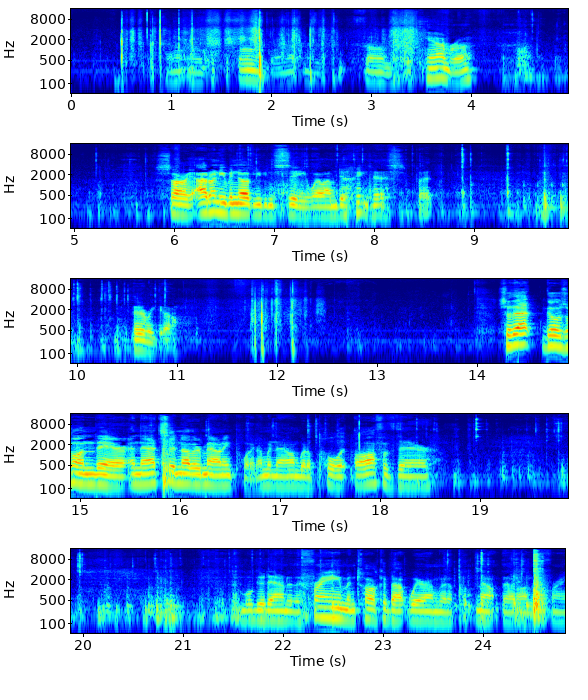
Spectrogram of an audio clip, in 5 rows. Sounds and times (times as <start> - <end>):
Inside, small room: 0.0 - 24.8
Speech: 1.0 - 4.1, 5.8 - 8.6, 10.5 - 11.1, 14.2 - 18.6, 21.5 - 24.8.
